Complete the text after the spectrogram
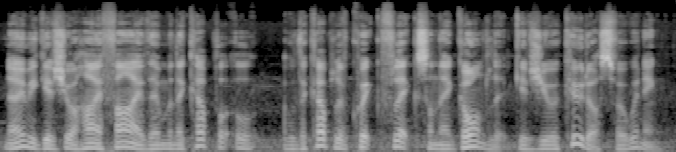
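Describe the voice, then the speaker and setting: A man's voice: lowish voice, expressive, quick pace, darkish tone, soft background music. A man giving casual gaming commentary, reading game text aloud and muttering as he thinks. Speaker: let's play host.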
